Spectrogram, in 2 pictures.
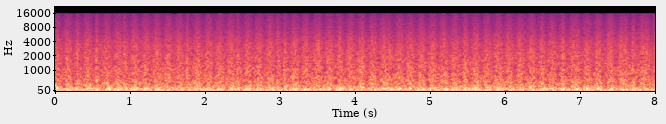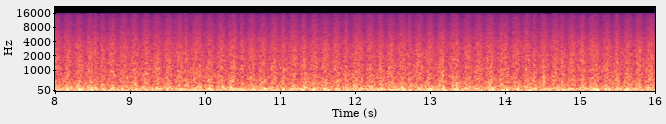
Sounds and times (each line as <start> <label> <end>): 0.0 Synthetic steam train 16.0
